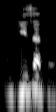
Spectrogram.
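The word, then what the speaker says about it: Giza: গিজাতে গিজা যেটা আরবিতে গিজা বলে। তো এই মিশরীয়রা জিমকে গ এর মত উচ্চারণ করে। যেমন জামাল আব্দুল নাসের এরা বলবে জামাল আব্দুল নাসের।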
